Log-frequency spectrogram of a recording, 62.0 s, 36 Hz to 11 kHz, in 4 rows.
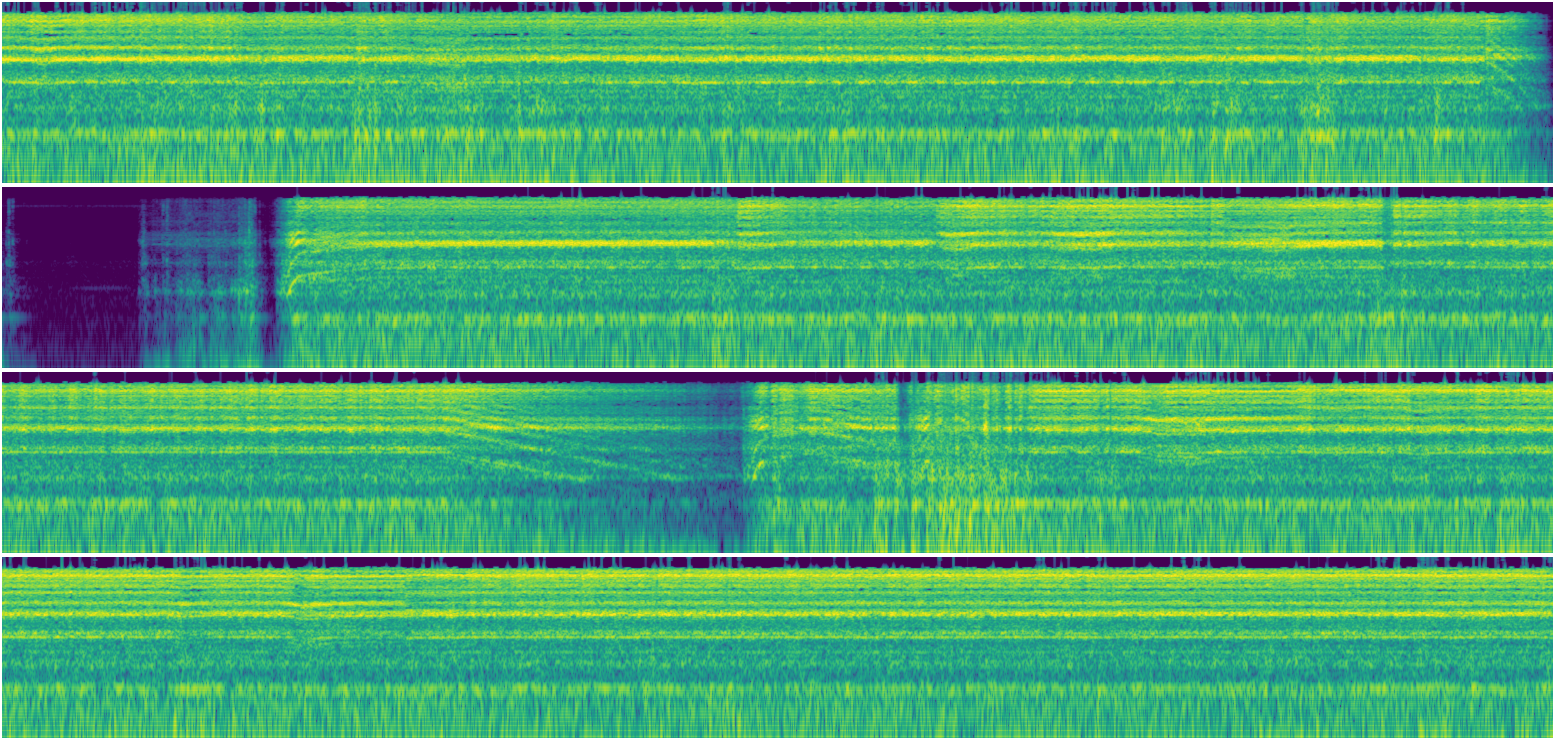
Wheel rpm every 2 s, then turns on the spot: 230, 230, 220, 230, 230, 230, 230, 140, 10, 150, 230, 230, 230, 230, 230, 230, 230, 200, 10, 70, 160, 220, 230, 230, 230, 230, 240, 230, 230, 230, 230.
none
